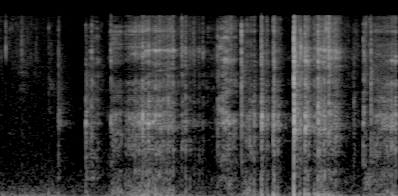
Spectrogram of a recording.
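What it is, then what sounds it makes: Dry bar soap being cut and scraped. A dry rectangular bar of soap with a black outer shell and an olive-green core is cut and shaved in the hand with a utility knife blade. The result is a series of dry, bright scraping and crackling strokes with a sharp snap near the end.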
